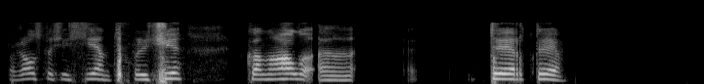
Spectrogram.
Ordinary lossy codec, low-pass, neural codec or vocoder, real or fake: AAC, 32 kbps; 7.2 kHz; codec, 24 kHz, 3 kbps, HILCodec; fake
